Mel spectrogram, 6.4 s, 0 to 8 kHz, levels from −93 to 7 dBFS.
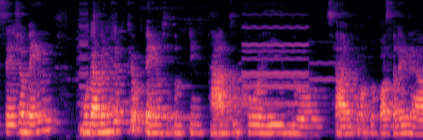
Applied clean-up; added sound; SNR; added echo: classical method WPE with log-MMSE.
